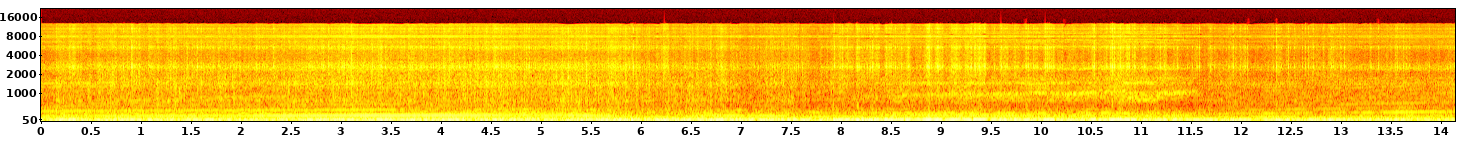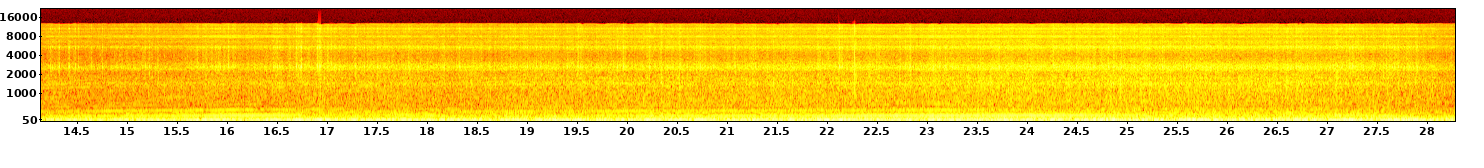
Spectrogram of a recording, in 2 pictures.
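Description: Turbocharged Mazda Miata's four-cylinder engine heard from inside the cabin while being driven hard on track. Its note climbs slowly through several long pulls and drops back several times, over a heavy, steady rumble of road and wind noise.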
